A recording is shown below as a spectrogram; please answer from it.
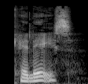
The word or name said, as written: kalas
